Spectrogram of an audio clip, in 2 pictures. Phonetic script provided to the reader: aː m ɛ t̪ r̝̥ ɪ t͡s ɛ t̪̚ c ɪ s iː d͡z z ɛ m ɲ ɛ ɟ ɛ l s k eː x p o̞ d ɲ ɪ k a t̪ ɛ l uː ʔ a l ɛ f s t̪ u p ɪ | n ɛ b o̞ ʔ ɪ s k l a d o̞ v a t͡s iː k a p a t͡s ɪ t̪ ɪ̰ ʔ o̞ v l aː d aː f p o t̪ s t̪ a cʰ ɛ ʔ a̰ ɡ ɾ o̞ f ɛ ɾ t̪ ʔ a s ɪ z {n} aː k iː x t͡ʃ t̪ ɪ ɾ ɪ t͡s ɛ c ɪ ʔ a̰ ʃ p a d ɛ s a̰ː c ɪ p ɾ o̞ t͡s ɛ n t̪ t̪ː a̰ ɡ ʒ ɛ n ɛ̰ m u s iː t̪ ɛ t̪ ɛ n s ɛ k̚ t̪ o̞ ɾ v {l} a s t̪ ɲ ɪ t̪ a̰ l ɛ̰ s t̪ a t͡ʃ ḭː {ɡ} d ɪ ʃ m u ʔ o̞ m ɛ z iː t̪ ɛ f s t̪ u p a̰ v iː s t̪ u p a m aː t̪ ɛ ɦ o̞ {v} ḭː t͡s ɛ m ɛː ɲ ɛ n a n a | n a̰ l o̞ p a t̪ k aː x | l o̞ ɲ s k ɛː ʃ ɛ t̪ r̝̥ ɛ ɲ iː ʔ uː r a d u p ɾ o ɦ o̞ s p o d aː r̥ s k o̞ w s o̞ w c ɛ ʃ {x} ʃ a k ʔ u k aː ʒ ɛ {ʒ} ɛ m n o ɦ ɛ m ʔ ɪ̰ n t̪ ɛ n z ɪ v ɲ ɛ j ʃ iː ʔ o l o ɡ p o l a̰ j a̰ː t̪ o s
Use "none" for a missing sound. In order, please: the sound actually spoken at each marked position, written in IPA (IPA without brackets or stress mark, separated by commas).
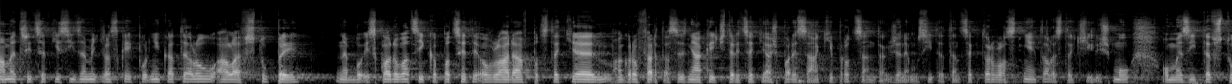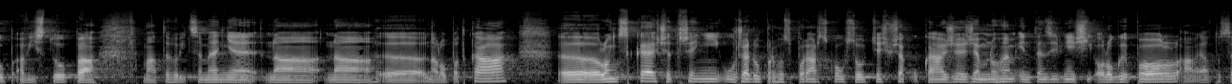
ɲ, l, ɡ, v, f, ʒ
